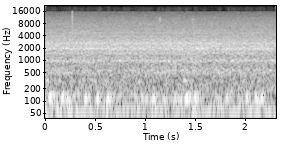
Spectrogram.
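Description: A Class 700 train runs steadily in Train Sim World 3, giving a continuous low rumble with rhythmic rolling thuds, heard close and alone.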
